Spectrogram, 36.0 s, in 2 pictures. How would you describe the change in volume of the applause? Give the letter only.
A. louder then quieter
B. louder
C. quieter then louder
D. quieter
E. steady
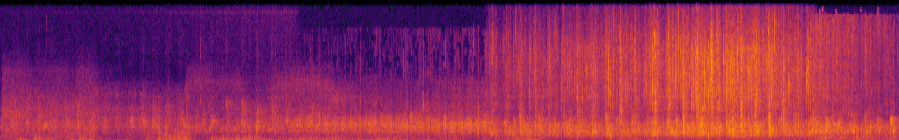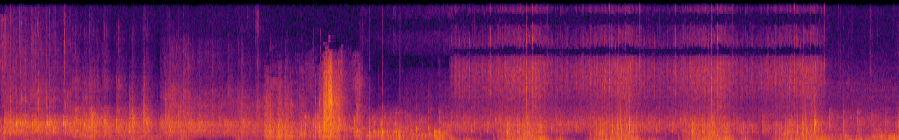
A.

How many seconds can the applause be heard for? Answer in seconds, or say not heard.
36 s.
